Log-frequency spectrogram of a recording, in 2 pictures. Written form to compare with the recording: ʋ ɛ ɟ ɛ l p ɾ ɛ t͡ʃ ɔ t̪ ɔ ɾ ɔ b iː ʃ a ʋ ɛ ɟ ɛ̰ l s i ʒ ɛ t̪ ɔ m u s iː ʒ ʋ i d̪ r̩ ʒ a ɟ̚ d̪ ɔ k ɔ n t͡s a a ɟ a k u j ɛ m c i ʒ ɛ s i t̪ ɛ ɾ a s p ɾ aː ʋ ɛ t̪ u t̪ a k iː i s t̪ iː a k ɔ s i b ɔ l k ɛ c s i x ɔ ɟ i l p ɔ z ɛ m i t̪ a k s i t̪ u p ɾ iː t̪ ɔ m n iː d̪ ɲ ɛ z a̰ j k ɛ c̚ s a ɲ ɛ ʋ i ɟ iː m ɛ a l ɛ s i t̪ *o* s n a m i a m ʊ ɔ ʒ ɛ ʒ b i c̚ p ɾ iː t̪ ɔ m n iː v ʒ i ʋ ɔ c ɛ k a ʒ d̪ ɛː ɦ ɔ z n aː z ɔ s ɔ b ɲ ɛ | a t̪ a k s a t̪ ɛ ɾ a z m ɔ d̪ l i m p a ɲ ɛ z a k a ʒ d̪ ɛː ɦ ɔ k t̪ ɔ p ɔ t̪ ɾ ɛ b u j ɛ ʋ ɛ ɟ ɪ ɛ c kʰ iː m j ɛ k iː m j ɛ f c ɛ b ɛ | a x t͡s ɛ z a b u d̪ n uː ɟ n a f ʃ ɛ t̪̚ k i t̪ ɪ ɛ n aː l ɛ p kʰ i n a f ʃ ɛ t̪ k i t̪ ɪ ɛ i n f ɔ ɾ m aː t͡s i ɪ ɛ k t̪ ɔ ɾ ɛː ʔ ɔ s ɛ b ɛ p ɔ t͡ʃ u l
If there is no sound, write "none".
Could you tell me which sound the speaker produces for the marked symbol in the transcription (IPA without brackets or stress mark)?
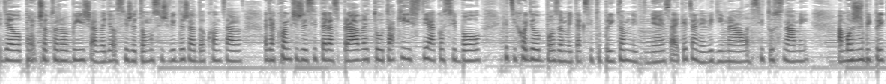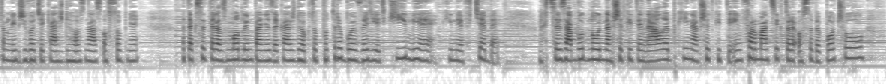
u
